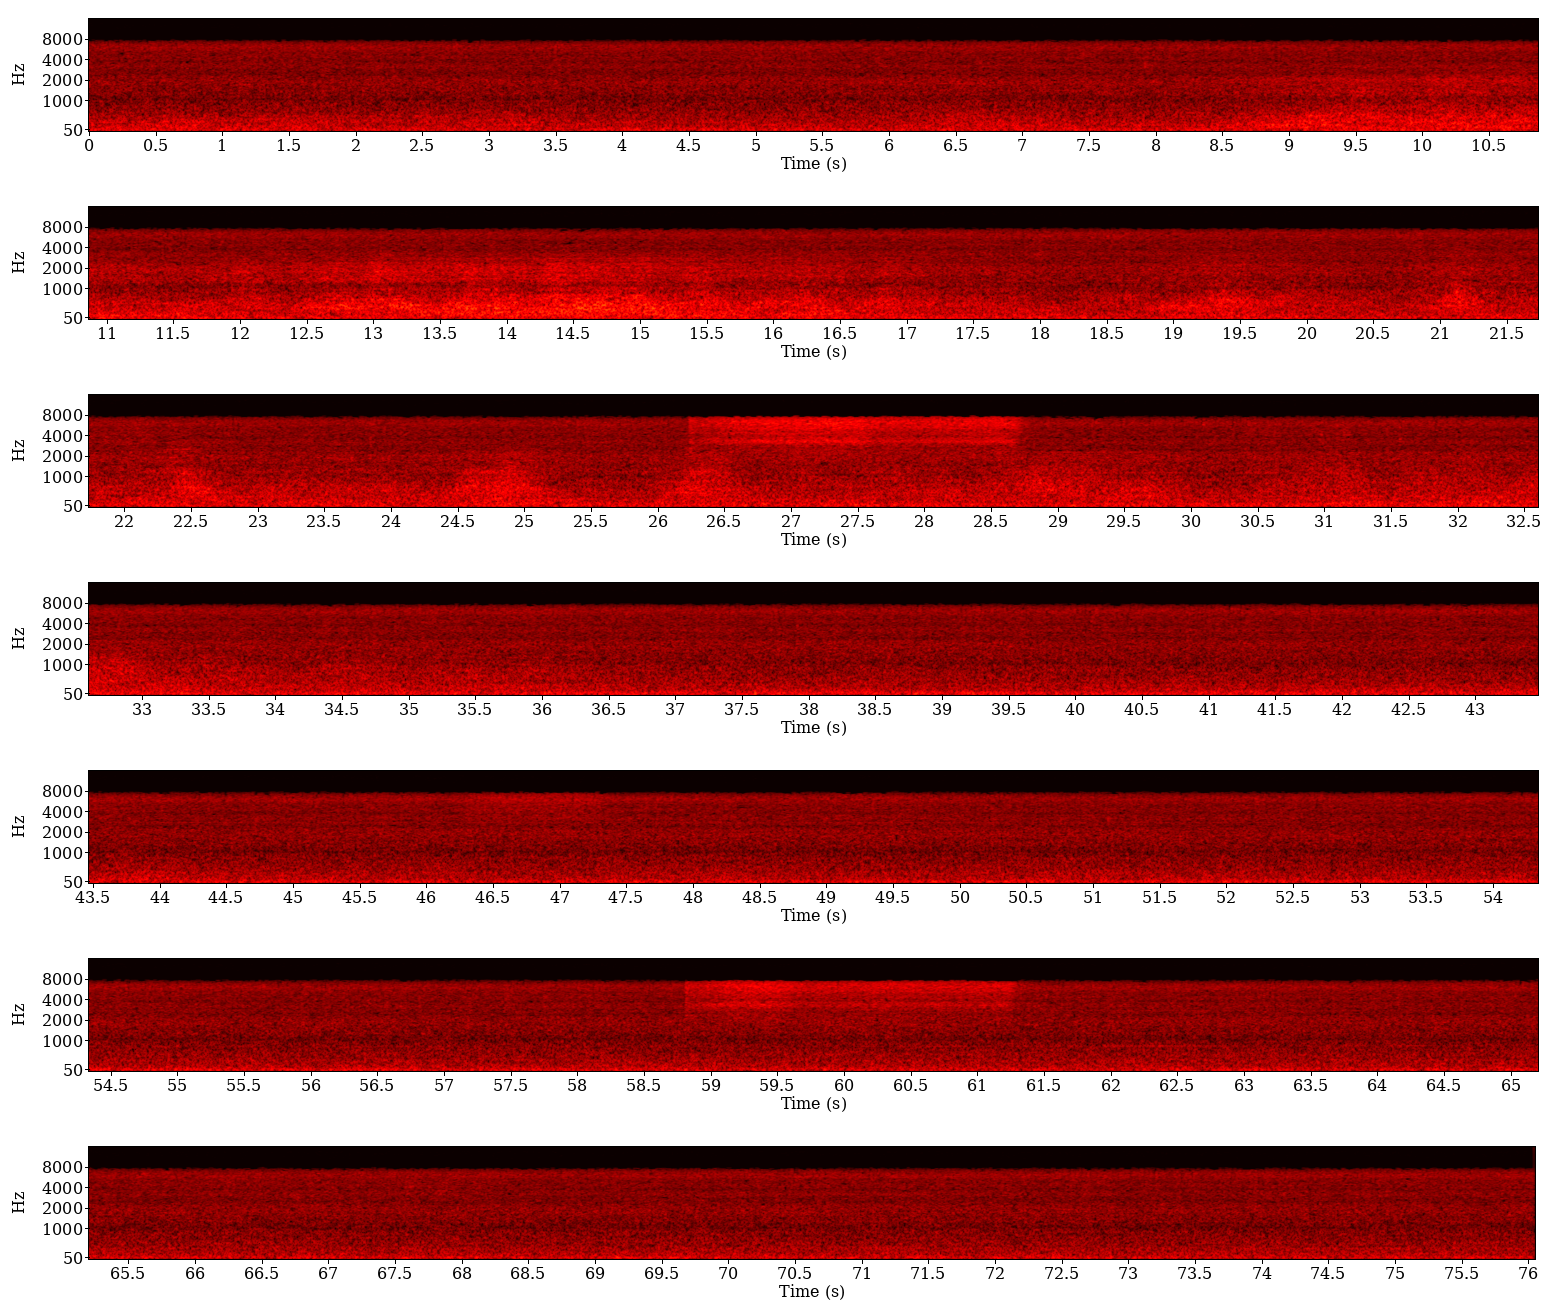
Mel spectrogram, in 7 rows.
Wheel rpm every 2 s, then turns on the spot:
0, 0, 0, 0, 0, 0, 0, 0, 0, 0, 0, 0, 0, 0, 0, 0, 0, 0, 0, 0, 0, 0, 0, 0, 0, 0, 0, 0, 0, 0, 0, 0, 0, 0, 0, 0, 0, 0.
none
